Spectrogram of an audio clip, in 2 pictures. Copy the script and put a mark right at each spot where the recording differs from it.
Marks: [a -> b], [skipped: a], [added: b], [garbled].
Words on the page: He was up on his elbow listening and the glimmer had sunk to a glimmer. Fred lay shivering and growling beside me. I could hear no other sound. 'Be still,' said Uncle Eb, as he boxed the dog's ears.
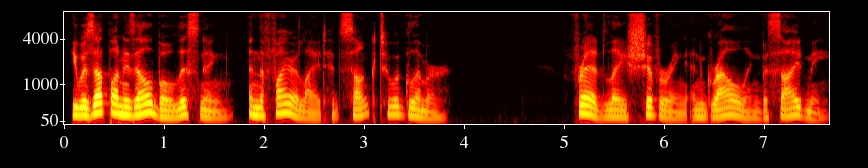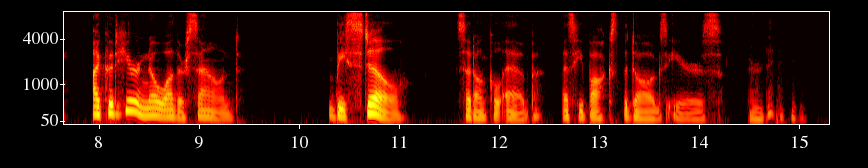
He was up on his elbow listening and the [glimmer -> firelight] had sunk to a glimmer. Fred lay shivering and growling beside me. I could hear no other sound. 'Be still,' said Uncle Eb, as he boxed the dog's ears.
